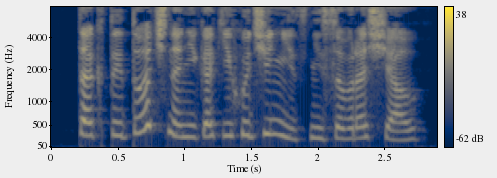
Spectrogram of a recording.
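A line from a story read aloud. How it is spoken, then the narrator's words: Mocking question. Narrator (Russian): насмешливо уточнил глава алхимиков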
